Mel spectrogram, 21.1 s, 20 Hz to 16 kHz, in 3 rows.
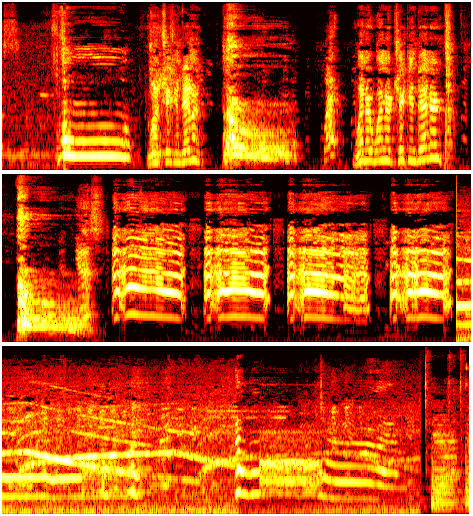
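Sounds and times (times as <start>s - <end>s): dog howling: 0.8s - 2.0s, 3.3s - 4.5s, 7.3s - 8.4s, 11.6s - 20.2s
rising and falling howl-like tones: 13.9s - 20.4s.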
